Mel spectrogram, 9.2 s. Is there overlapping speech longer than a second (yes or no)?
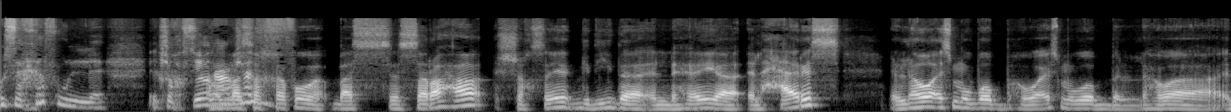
no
